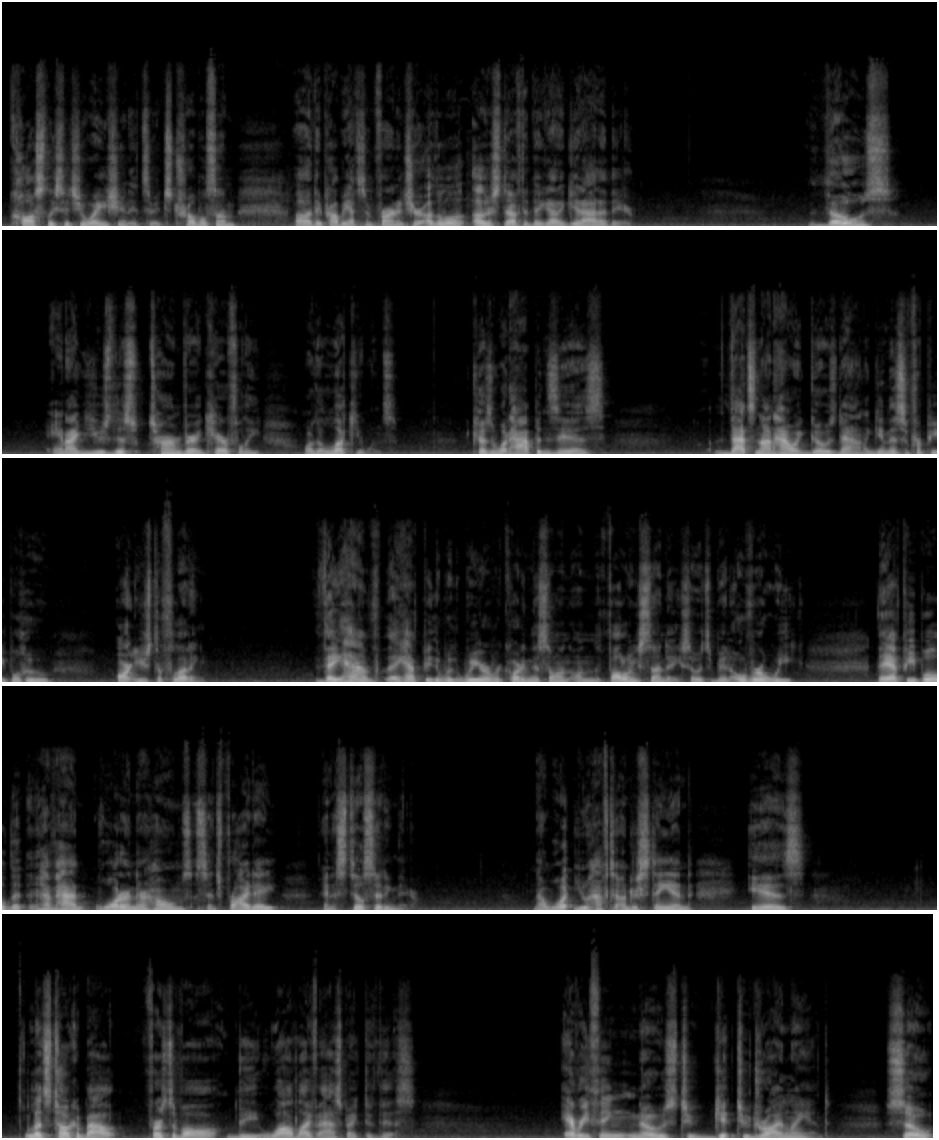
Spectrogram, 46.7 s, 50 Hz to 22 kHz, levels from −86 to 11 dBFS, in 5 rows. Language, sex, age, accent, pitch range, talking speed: English, male, 20-39, American, 130-160 Hz, 150 wpm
